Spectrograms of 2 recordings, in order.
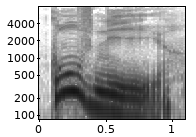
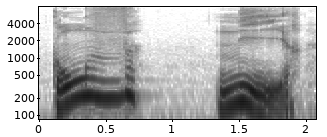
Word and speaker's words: convenir: Convenir. Okay, so the E here is not really pronounced, so first you've got this nasal, on, convenir, convenir.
